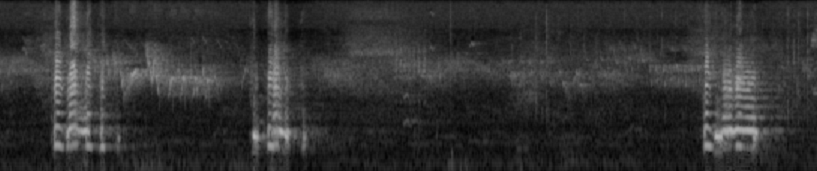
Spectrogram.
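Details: Spring trumpeting by two trumpeter swans, a courtship display that renews the pair bond and marks territory; three short, loud clusters of resonant honks separated by quiet gaps of two to four seconds.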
